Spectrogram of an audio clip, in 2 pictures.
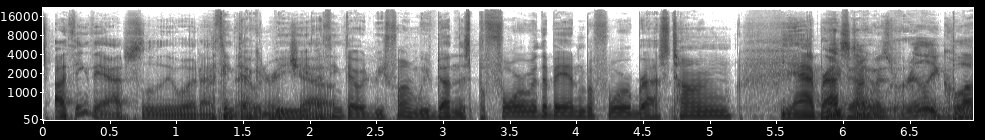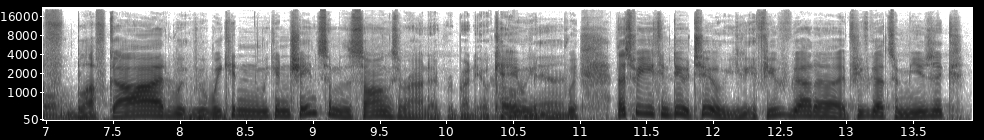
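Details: Adult men, casual conversation; normal speech.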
